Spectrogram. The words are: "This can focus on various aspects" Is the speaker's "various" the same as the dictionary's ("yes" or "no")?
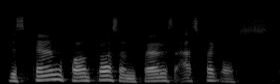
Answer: no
